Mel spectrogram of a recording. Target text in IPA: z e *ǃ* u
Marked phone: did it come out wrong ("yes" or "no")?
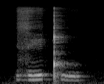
yes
